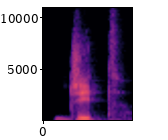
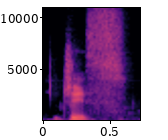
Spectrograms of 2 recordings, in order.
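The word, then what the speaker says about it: 짓: So for example, this is a syllable here, it's a jit, but this one at the bottom is usually an S, but in this case it's like a T. Jit. It's not jis. It's jit. Jitta.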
